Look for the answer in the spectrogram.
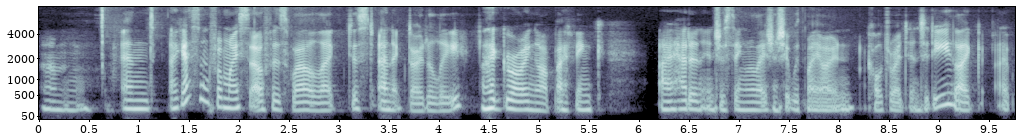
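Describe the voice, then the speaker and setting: A woman's voice: on the low side, brisk. A young woman with an Australian accent, a speech pathologist chatting casually on a podcast with many fillers. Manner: relaxed, lots of fillers and "like".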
